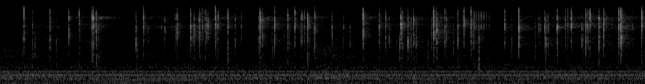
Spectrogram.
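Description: Fingertips and nails scratch and crinkle the surface of a large, flat, heart-shaped wrapper sheet printed with "Dove," likely foil or paper, lying on a wooden table. The result is a steady stream of dozens of sharp, dry, bright crinkles and ticks that stop instantly, with almost no low end beneath a faint constant hum.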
